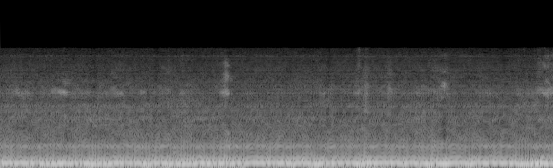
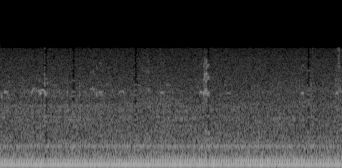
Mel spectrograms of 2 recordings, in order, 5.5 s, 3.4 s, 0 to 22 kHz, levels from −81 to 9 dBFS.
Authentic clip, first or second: second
